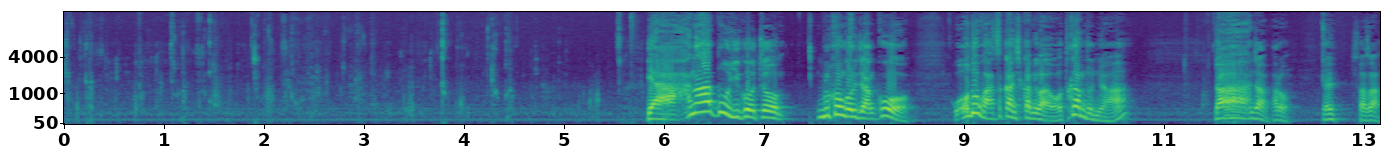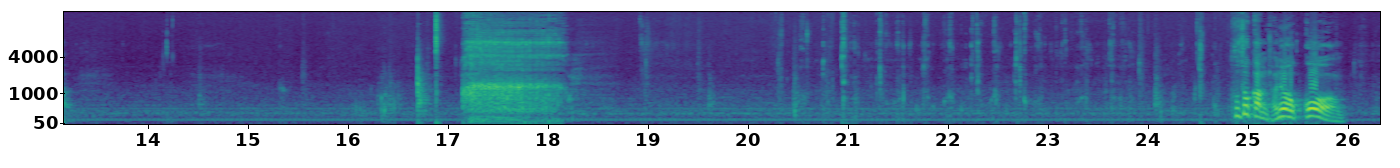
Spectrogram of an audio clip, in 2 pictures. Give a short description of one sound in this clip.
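A man chews food and slurps noisily.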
